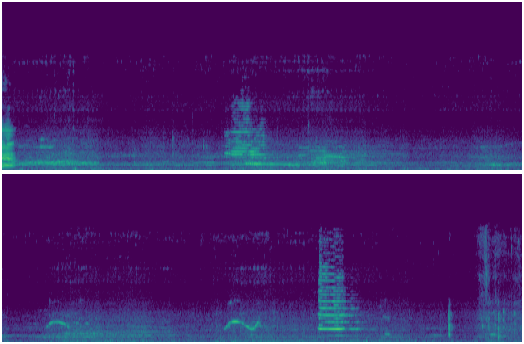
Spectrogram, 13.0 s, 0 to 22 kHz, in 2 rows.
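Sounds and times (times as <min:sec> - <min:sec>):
water noise: 0:00.0 - 0:13.0
wind: 0:00.0 - 0:13.0
horn toot: 0:10.4 - 0:11.2.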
